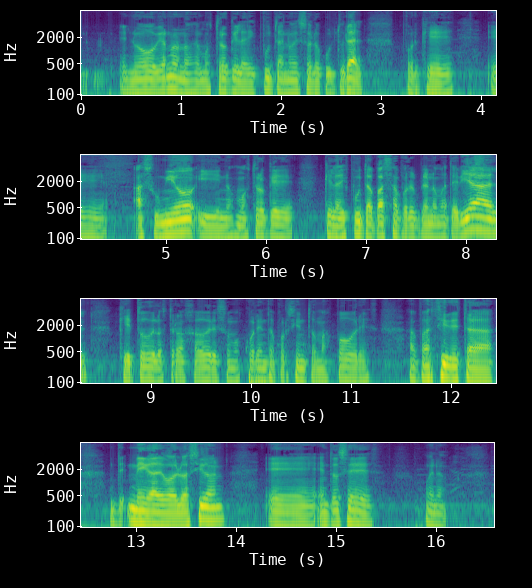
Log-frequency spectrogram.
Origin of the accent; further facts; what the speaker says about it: Argentina; me parece que como argentinos, argentinas, ciudadanos, ciudadanas, me parece que tenemos una obligación ética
